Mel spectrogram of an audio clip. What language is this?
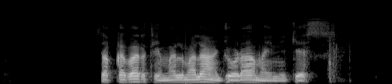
Gawri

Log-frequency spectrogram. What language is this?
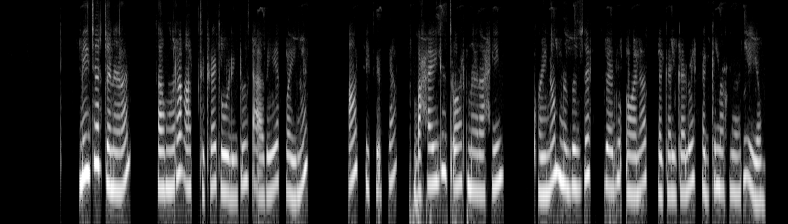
Tigrinya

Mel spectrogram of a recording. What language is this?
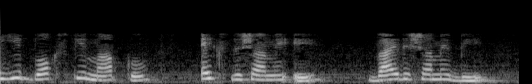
Hindi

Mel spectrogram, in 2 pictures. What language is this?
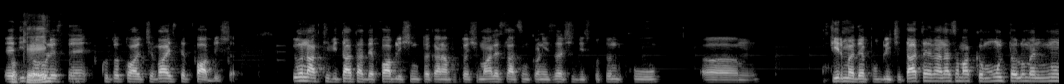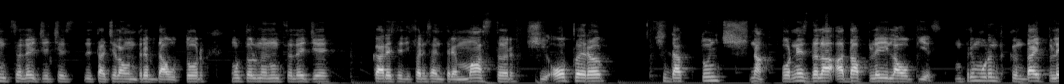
Romanian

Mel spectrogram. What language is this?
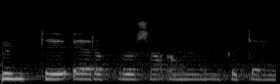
Icelandic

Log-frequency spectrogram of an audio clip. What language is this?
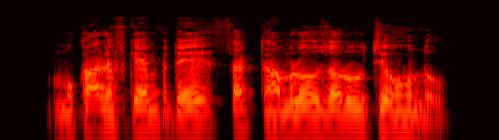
Sindhi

